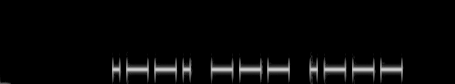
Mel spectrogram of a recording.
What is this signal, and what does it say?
Morse code, heard as a keyed tone, about 17 wpm, 700 Hz. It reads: POJ
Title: USA Call Sign Postfixes - 3 Letters 17wpm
